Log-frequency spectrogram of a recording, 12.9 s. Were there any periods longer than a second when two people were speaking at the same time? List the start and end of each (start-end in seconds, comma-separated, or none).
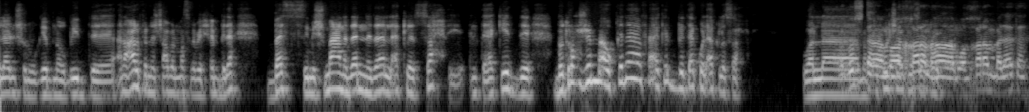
10.6-11.8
